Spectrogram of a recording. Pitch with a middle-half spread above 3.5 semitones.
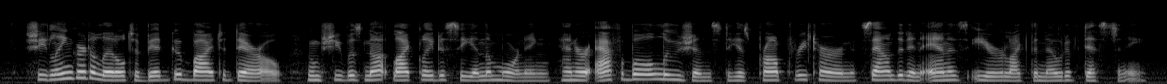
No: narrow, 2.5 semitones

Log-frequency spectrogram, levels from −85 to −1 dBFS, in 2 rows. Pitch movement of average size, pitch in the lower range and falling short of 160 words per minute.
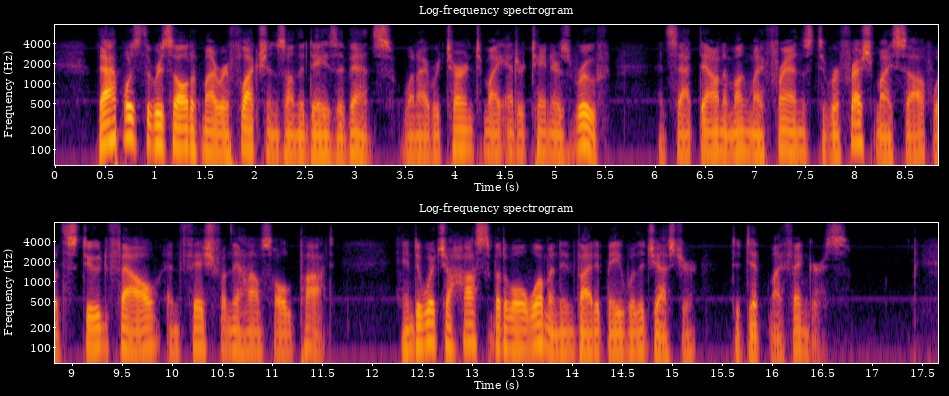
No: average, 3.1 semitones; very low, 90 Hz; average, 170 wpm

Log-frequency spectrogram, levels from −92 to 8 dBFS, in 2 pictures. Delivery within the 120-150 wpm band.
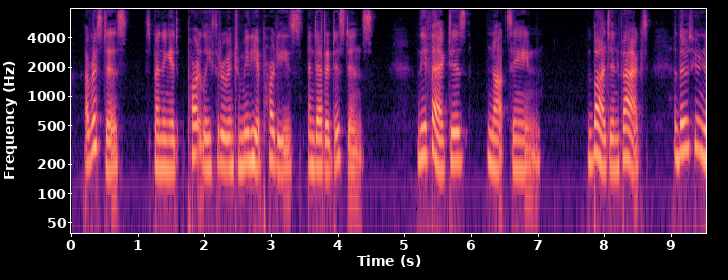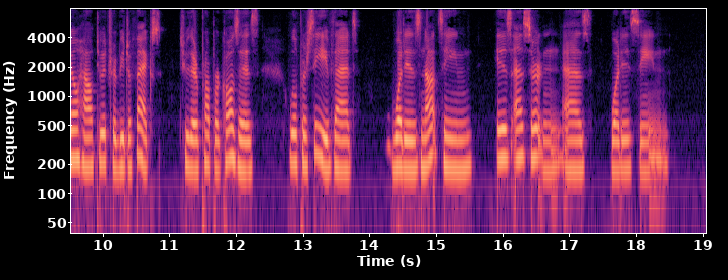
Yes: average, 140 wpm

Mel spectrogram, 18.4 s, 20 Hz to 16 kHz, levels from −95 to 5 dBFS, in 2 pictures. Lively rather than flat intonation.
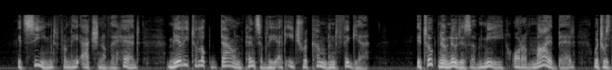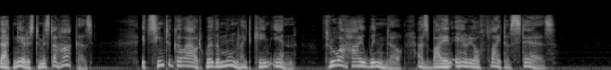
Yes: wide, 7.0 semitones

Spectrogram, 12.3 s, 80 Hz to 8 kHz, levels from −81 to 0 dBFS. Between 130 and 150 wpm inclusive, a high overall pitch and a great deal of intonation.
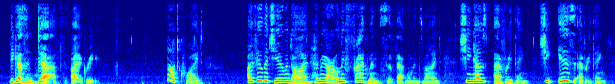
Yes: slow, 135 wpm; very high, 325 Hz; wide, 6.1 semitones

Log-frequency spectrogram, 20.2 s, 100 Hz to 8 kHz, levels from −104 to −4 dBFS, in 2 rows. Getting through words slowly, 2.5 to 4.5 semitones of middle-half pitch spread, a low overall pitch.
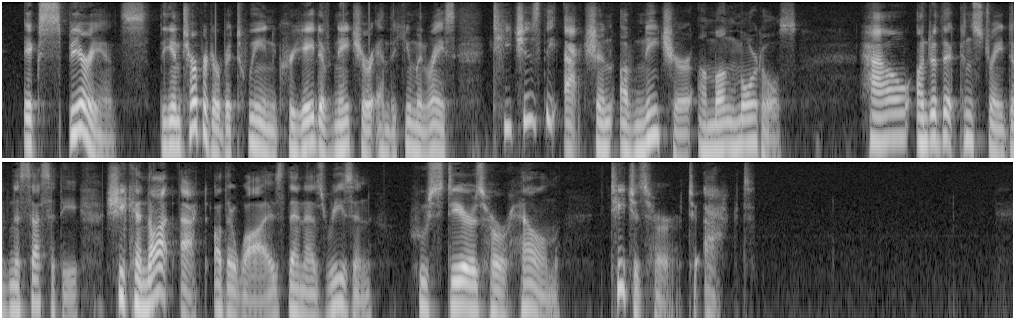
No: slow, 115 wpm; wide, 5.5 semitones; low, 130 Hz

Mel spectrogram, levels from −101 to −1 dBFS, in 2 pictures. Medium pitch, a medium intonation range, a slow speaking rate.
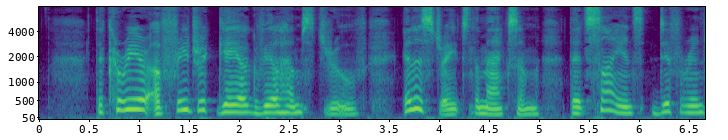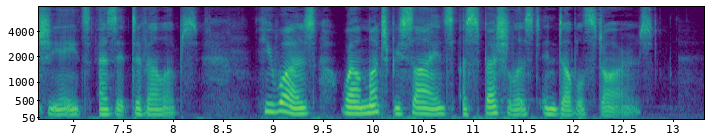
Yes: medium, 165 Hz; average, 4.5 semitones; slow, 115 wpm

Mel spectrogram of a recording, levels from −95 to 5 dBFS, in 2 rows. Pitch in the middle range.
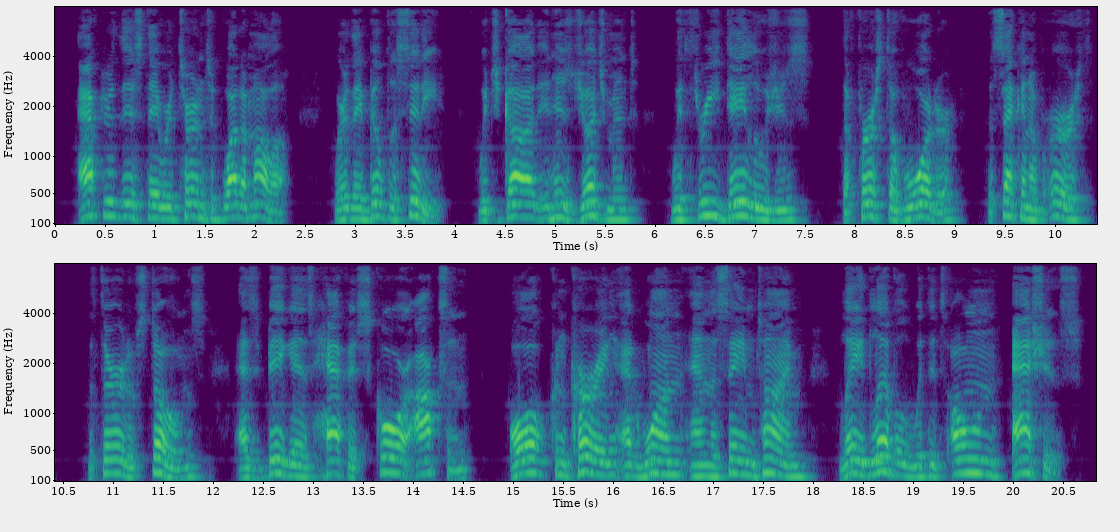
Yes: medium, 165 Hz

